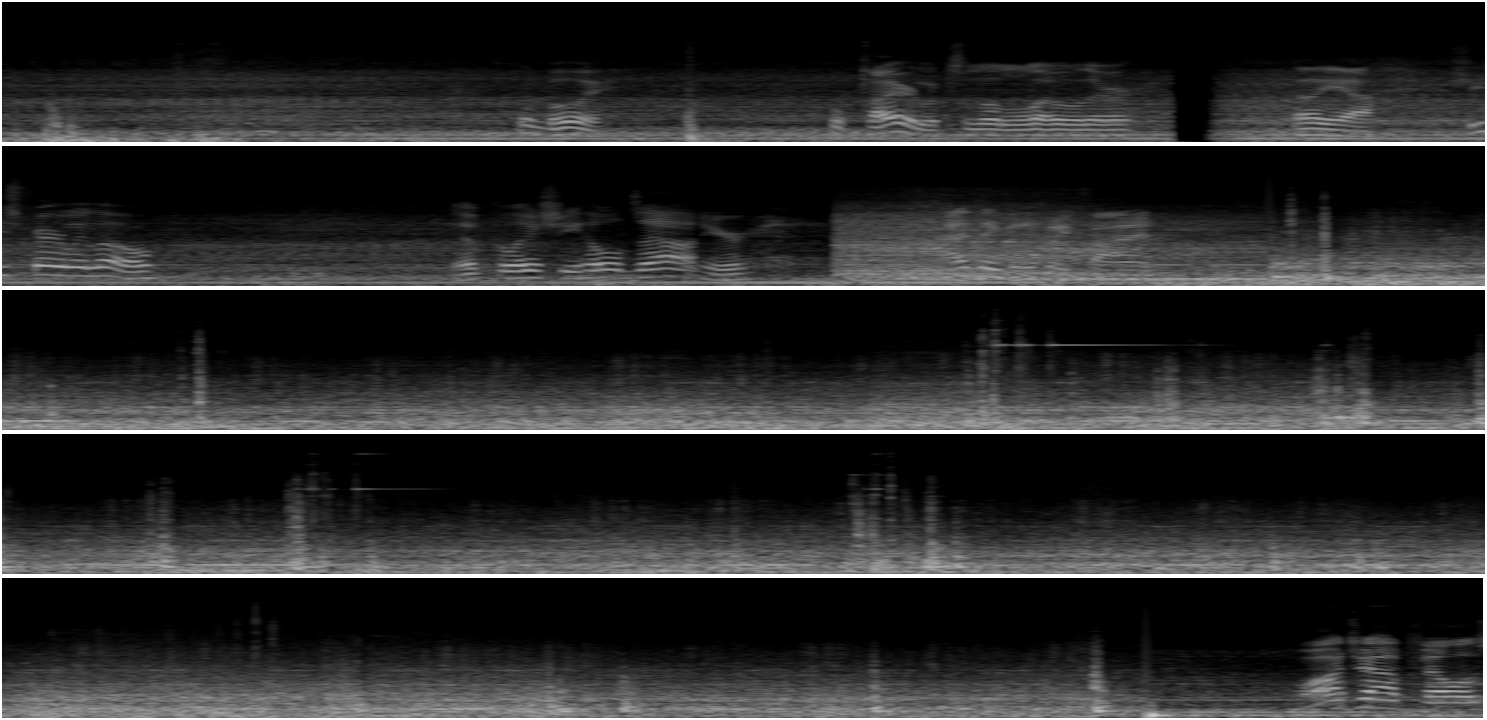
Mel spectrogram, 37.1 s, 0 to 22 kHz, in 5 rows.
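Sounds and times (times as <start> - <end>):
sharp clunks and rattles: 3.3 - 3.7, 13.7 - 36.1
tractor engine running: 7.0 - 37.0.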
